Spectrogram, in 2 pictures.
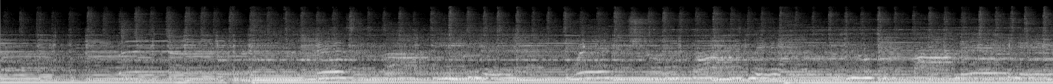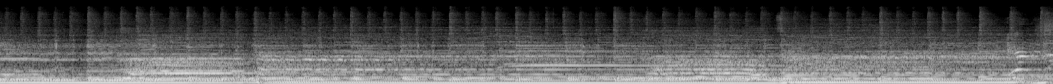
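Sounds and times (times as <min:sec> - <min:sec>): deep bass line: 0:00.0 - 0:21.0
reggae band playing: 0:00.0 - 0:21.0
man singing: 0:02.8 - 0:21.0.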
